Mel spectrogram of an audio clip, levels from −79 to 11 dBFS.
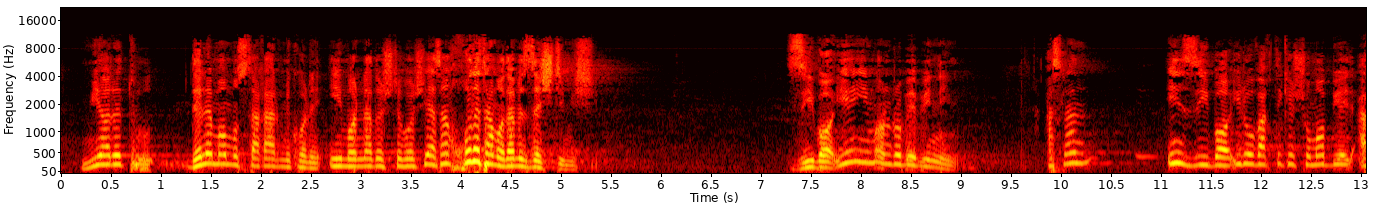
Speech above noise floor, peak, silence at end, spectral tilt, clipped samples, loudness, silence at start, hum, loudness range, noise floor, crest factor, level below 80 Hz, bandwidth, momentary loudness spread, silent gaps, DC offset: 39 dB; 0 dBFS; 0 s; -5 dB/octave; under 0.1%; -19 LUFS; 0.2 s; none; 7 LU; -58 dBFS; 20 dB; -48 dBFS; 11.5 kHz; 11 LU; none; under 0.1%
